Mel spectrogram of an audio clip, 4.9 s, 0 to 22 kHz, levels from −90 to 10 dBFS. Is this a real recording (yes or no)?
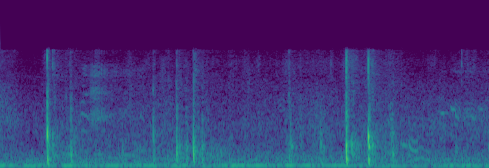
yes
